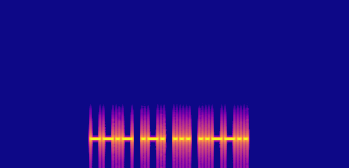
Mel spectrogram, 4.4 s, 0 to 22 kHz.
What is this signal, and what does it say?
Morse code, heard as a keyed tone, about 30 wpm, 700 Hz. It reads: QRS?
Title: Q-Codes 30wpm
